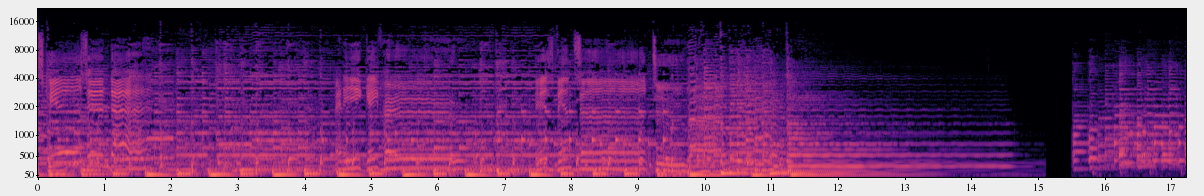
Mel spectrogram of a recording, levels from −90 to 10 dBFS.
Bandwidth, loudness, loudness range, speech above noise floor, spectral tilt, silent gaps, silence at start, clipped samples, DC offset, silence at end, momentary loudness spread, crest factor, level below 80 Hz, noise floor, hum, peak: 14 kHz; -25 LUFS; 13 LU; 44 dB; -5 dB/octave; none; 0 s; under 0.1%; under 0.1%; 0 s; 16 LU; 18 dB; -30 dBFS; -67 dBFS; none; -8 dBFS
